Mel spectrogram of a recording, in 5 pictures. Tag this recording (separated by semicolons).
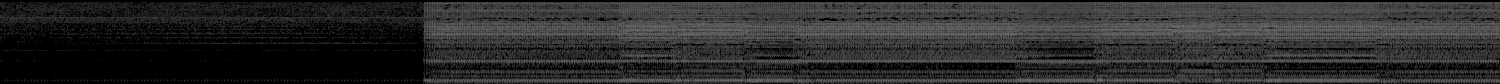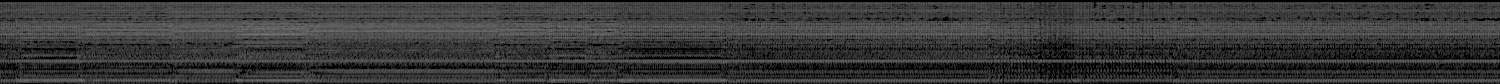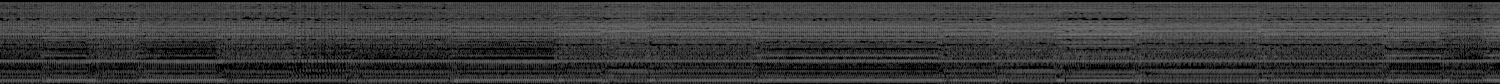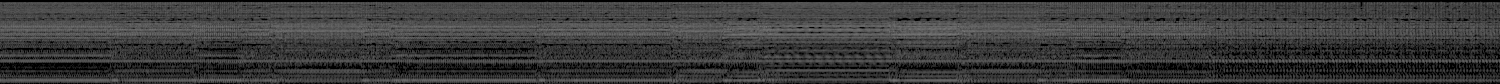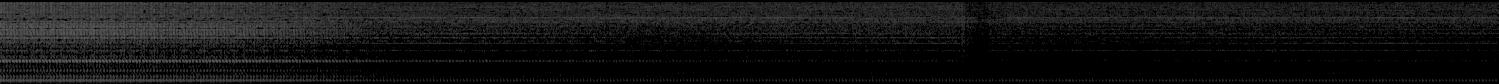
transformers; songs; electronics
